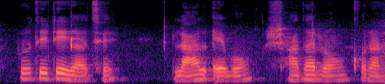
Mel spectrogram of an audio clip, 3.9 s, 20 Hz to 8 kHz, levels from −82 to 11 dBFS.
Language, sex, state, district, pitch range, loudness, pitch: Bengali, male, Tripura, West Tripura, 115-145 Hz, -19 LUFS, 120 Hz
